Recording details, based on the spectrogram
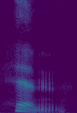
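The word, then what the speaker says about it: חן: To avoid vagueness, the sources point to the Hebrew word n, pronounced hen.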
